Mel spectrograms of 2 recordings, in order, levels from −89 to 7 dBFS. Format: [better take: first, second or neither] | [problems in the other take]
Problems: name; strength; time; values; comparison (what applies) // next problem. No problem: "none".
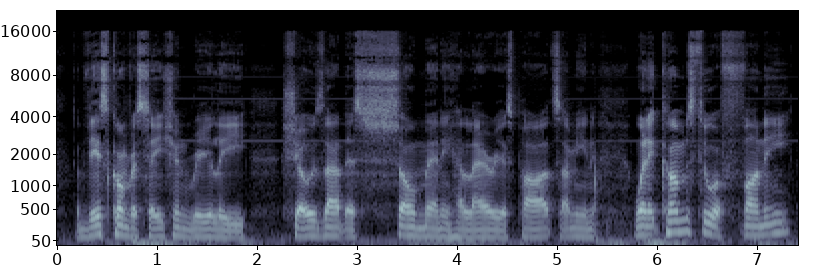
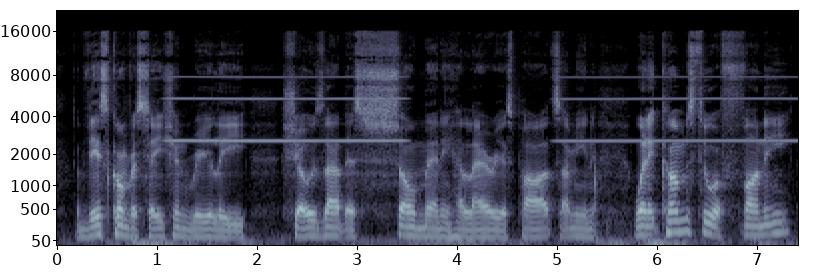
first | high-pitched whine; loud; from 1 to 3.5 s and from 5 s on; 2.5 kHz, 6 dB below the speech; faint in the first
